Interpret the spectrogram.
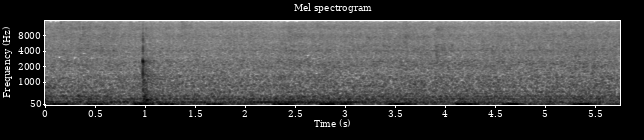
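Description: Spice paste frying in a wok with a steady sizzling hiss, with a sharp click about a second in.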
